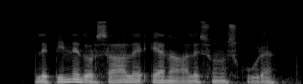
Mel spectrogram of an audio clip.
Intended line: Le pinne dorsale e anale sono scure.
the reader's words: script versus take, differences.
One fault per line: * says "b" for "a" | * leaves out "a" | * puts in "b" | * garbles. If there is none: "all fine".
all fine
